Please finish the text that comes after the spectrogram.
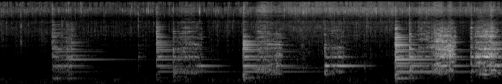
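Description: Deer meat sears in a hot pan, a loud crackling sizzle that swells in bursts as pieces hit the fat and keeps hissing steadily throughout, with no voices.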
